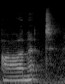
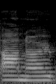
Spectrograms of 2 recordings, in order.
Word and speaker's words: Arnott: is Flames by Robbie Arnott. I think it's Arnott. I hear people say Arnott, but I know that Arnott's Biscuits is Australian, so I'm pronouncing it that way.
